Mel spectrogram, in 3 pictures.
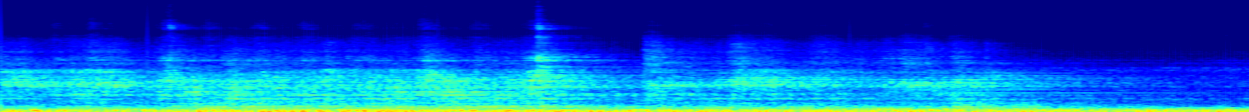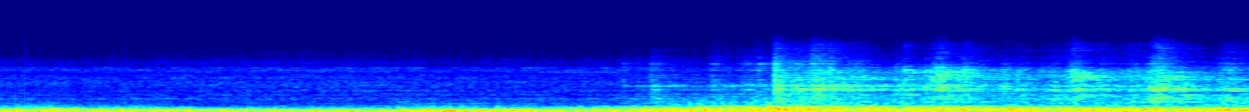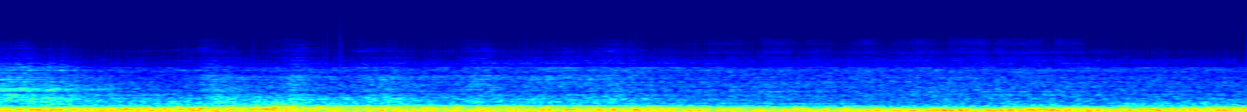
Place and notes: Gdańsk, Polska - ikm piknik
Nagrania dokonano podczas Pikniku realizowanego przez Instytut Kultury Miejskiej. Do nagrania wykorzystano mikrofony kontaktowe.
